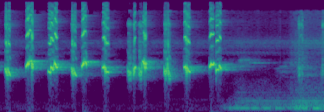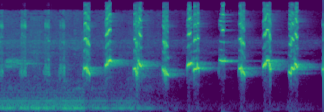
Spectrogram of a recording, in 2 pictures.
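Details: Straw-headed bulbul song used as a lure to provoke rival birds: bright, clipped whistled notes repeated rapidly, about three per second, broken midway by a low rumbling hum for a few seconds.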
